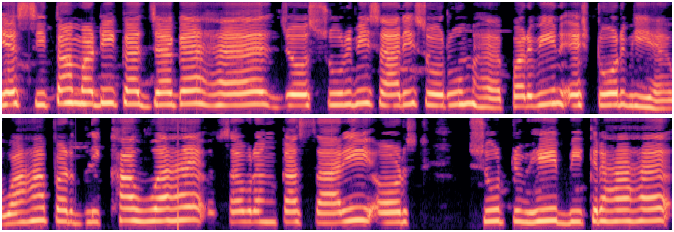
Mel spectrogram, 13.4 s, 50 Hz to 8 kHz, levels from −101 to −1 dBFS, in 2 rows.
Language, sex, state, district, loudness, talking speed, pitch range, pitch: Hindi, female, Bihar, Sitamarhi, -14 LUFS, 130 wpm, 275-320 Hz, 300 Hz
